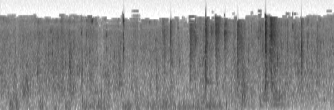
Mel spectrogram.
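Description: Wind buffeting the microphone and water rushing past the hull of a small sailing boat as it tacks, with a run of sharp snaps and clicks from the jib and rigging in the middle as the self-tacking jib swings across.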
